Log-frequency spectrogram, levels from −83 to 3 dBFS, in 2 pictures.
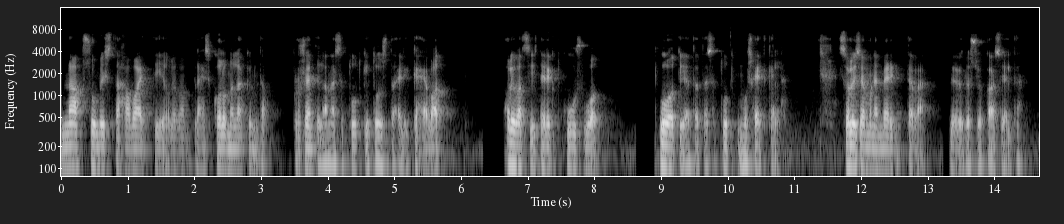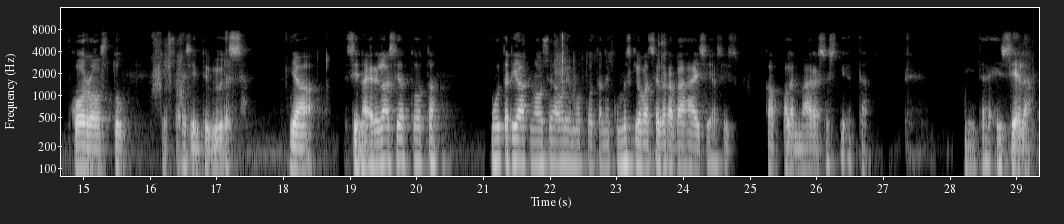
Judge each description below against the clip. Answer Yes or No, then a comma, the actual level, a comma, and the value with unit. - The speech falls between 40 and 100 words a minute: Yes, slow, 95 wpm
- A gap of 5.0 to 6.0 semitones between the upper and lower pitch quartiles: No, average, 4.1 semitones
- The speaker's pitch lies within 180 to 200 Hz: No, low, 115 Hz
